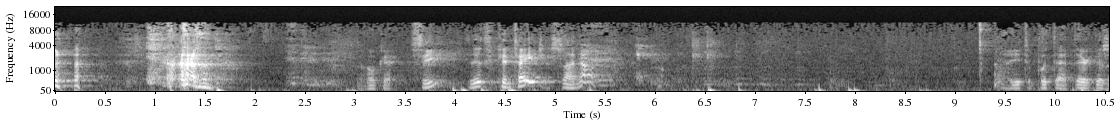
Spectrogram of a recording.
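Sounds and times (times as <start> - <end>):
speech: 0.0 - 0.4, 1.2 - 1.8, 3.1 - 5.6, 9.6 - 10.5
speaker clearing throat before leading a prayer: 0.9 - 1.9.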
